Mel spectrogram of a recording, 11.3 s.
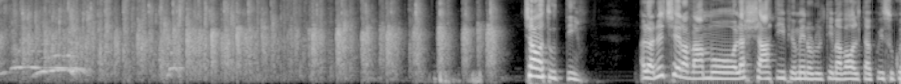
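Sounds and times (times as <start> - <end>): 
audience applause: 0.0 - 6.3
speech: 6.6 - 7.4, 8.0 - 11.2.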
